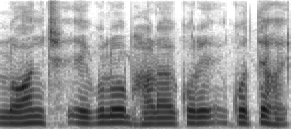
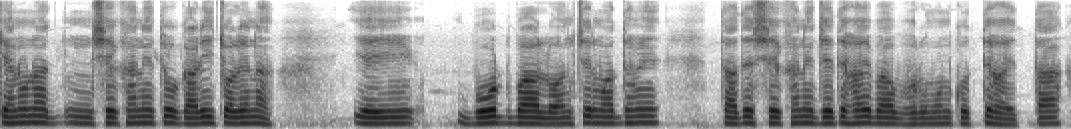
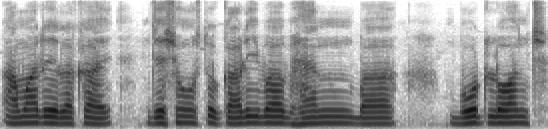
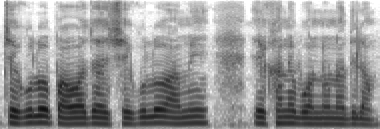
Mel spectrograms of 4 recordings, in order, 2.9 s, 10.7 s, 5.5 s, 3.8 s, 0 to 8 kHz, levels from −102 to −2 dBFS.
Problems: constant background noise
